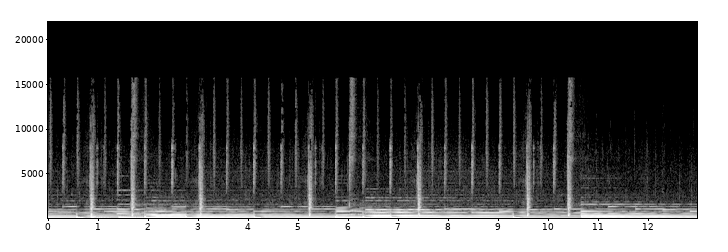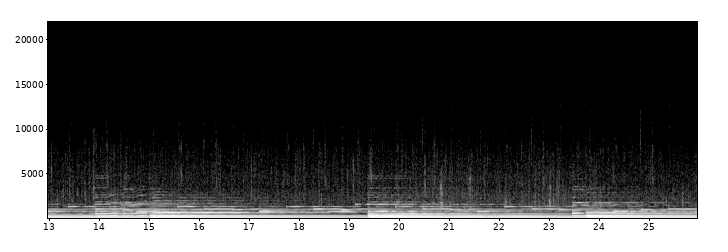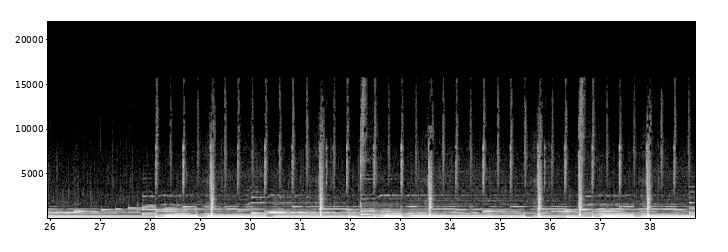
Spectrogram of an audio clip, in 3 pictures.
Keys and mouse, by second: 4.3 g, 4.9 z, 9.3 click, 15.5 Tab, 16.8 BackSpace, 20.5-22.8 typing, 24.0-26.0 BackSpace, 26.6 shift+c, 27.2 l, 28.0 r, 29.5-33.3 typing, 38.4 click.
